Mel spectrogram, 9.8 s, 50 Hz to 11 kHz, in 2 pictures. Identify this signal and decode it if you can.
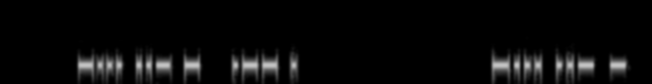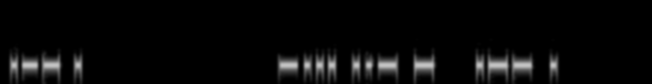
Morse code, heard as a keyed tone, about 30 wpm, 700 Hz. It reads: BUT WE BUT WE BUT WE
